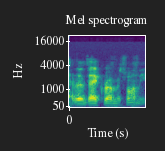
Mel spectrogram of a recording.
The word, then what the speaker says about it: Vivek Ramaswamy: I actually know a guy who's running his campaign, Vivek Ramaswamy. Am I saying it right? Oh, you have been, yeah, Vivek Ramaswamy, yeah.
